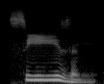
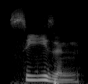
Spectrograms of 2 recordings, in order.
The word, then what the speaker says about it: season: that s totally s it sounds like a little Z season. Season that would be the natural English.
